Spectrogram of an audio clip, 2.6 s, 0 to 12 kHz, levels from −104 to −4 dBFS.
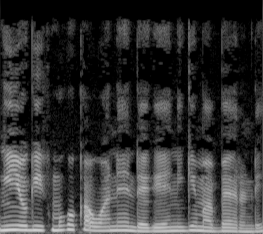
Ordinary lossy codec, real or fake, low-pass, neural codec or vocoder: MP3, 64 kbps; real; 10.8 kHz; none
